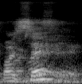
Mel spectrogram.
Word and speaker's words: Marseille: How do you say that port in French? Marseille. Thank you.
